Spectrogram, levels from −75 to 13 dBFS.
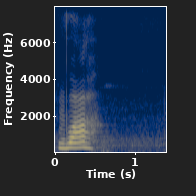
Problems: none marked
